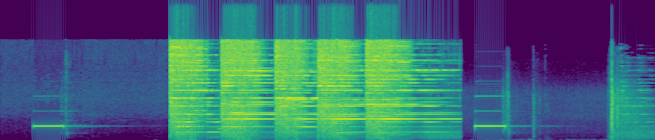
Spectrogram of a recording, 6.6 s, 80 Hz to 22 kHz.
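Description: Shot-timer start beep, then a Glock 19 9 mm pistol firing a quick string of five shots at steel targets, the steel plates ringing after the hits. A second timer beep follows, and near the end the same string starts again, with shots and ringing steel.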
